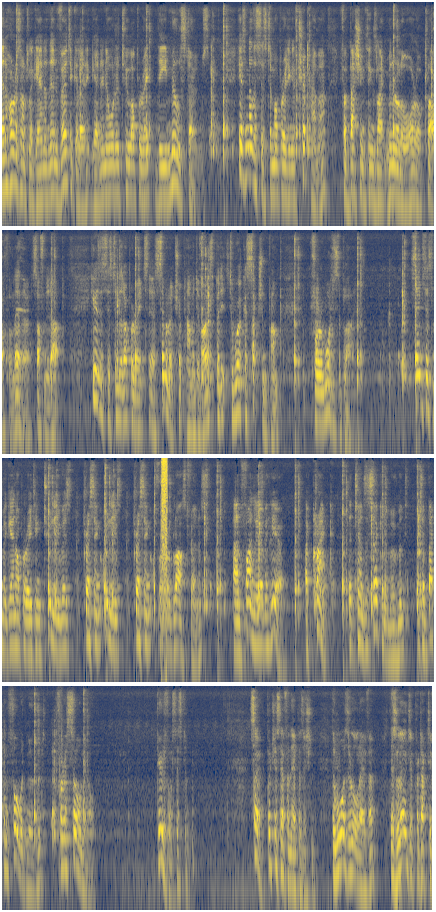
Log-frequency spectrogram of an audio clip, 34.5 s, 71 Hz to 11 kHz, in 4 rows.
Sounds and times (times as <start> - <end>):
Speech: 0.0 - 15.9, 16.8 - 27.8, 29.0 - 29.8, 30.9 - 34.5.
